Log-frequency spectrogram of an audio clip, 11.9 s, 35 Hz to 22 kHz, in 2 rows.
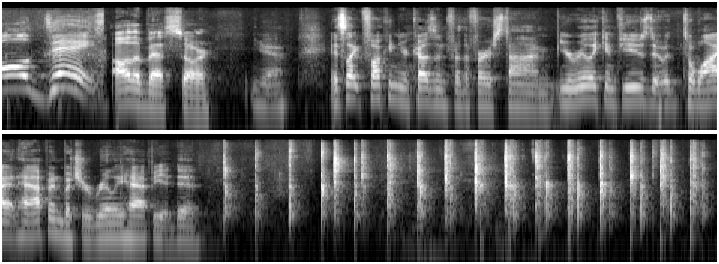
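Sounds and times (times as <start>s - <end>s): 
speech: 0.2s - 7.8s
hands clapping in a steady rhythm: 7.7s - 11.9s.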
